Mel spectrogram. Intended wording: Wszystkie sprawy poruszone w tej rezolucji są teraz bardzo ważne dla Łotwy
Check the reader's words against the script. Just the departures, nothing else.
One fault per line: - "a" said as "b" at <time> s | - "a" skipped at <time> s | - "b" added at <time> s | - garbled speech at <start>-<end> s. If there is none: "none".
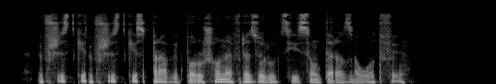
- "wszystkie" added at 0.9 s
- "tej" skipped at 2.4 s
- "bardzo ważne dla" skipped at 3.5 s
